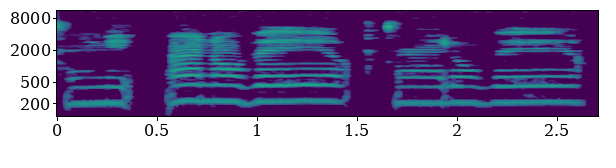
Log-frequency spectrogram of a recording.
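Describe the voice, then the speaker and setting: A man talks through a game building tutorial in a relaxed, joking way, dropping the odd swear word and plenty of fillers. He takes his time. The recording is dry and dull, with a lo-fi edge. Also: high voice, a little slow, no echo. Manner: chatty and joking, casual swearing, many fillers. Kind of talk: casual gameplay tutorial commentary.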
